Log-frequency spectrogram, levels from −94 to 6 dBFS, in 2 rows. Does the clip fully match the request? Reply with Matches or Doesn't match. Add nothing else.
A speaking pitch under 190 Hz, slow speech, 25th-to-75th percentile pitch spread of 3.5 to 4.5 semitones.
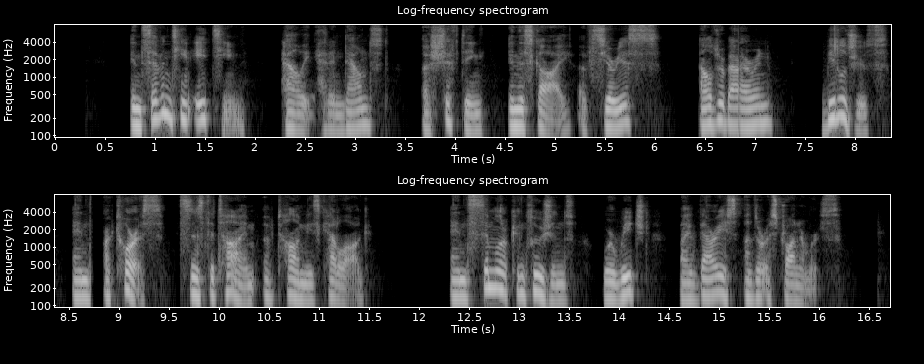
Matches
